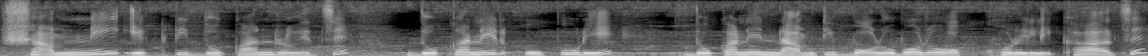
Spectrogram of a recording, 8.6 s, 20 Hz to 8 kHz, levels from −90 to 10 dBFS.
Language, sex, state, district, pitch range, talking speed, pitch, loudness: Bengali, female, West Bengal, Kolkata, 205-255 Hz, 90 wpm, 230 Hz, -12 LUFS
